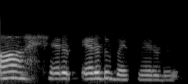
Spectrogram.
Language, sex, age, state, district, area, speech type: Kannada, female, 18-30, Karnataka, Chamarajanagar, rural, conversation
